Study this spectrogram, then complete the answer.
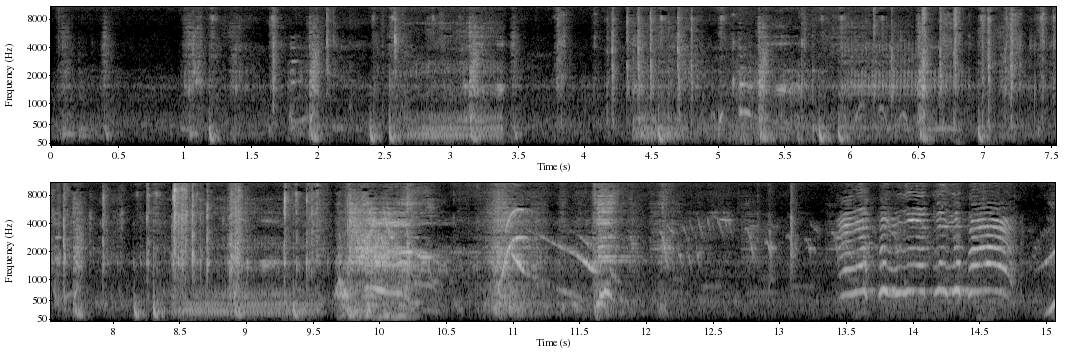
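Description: Playful game music and sound effects play from a speaker.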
